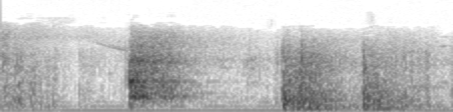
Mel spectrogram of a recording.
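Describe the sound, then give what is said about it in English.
A thrown cuspidor, aimed at a fleeing man, strikes someone's head with a loud bang, followed by two more heavy thuds in quick succession, each impact ringing briefly before fading. “I'll throw this cuspidor at him.”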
